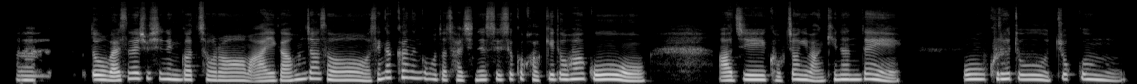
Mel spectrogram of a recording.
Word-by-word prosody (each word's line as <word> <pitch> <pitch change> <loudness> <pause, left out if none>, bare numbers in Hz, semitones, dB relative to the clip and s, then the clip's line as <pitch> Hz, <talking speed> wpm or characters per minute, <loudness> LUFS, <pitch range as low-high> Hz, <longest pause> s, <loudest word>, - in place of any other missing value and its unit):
아 205 -1 -1 0.6
또 220 -2 +4
말씀해 200 +9 +2
주시는 255 -4 -1
것처럼 195 -5 -1
아이가 175 +4 0
혼자서 205 -7 +1
생각하는 300 - -2
것보다 235 -6 -4
잘 200 -1 -4
지낼 205 +2 -3
수 220 +1 -5
있을 220 +2 -5
것 265 - -5
같기도 230 +2 -1
하고 225 -8 +4 0.7
아직 210 +4 +3
걱정이 210 +5 0
많긴 185 +6 -1
한데 225 - +2 0.6
어 240 +1 +2
그래도 225 -5 +1
쪼끔 225 -7 -2
220 Hz, 270 characters per minute, -19 LUFS, 195-240 Hz, 0.7 s, 또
